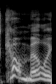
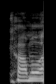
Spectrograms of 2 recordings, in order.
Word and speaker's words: Kamala: Who's Carmela Harris? Kamala Harris. Is that how you say it? Oh, yeah, that's right.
